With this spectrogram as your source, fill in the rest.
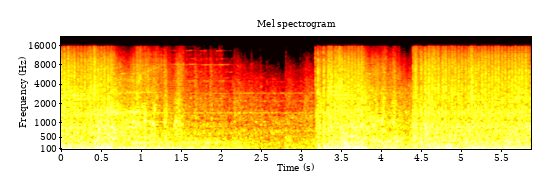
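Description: An energy weapon fires with a loud crackling roar.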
